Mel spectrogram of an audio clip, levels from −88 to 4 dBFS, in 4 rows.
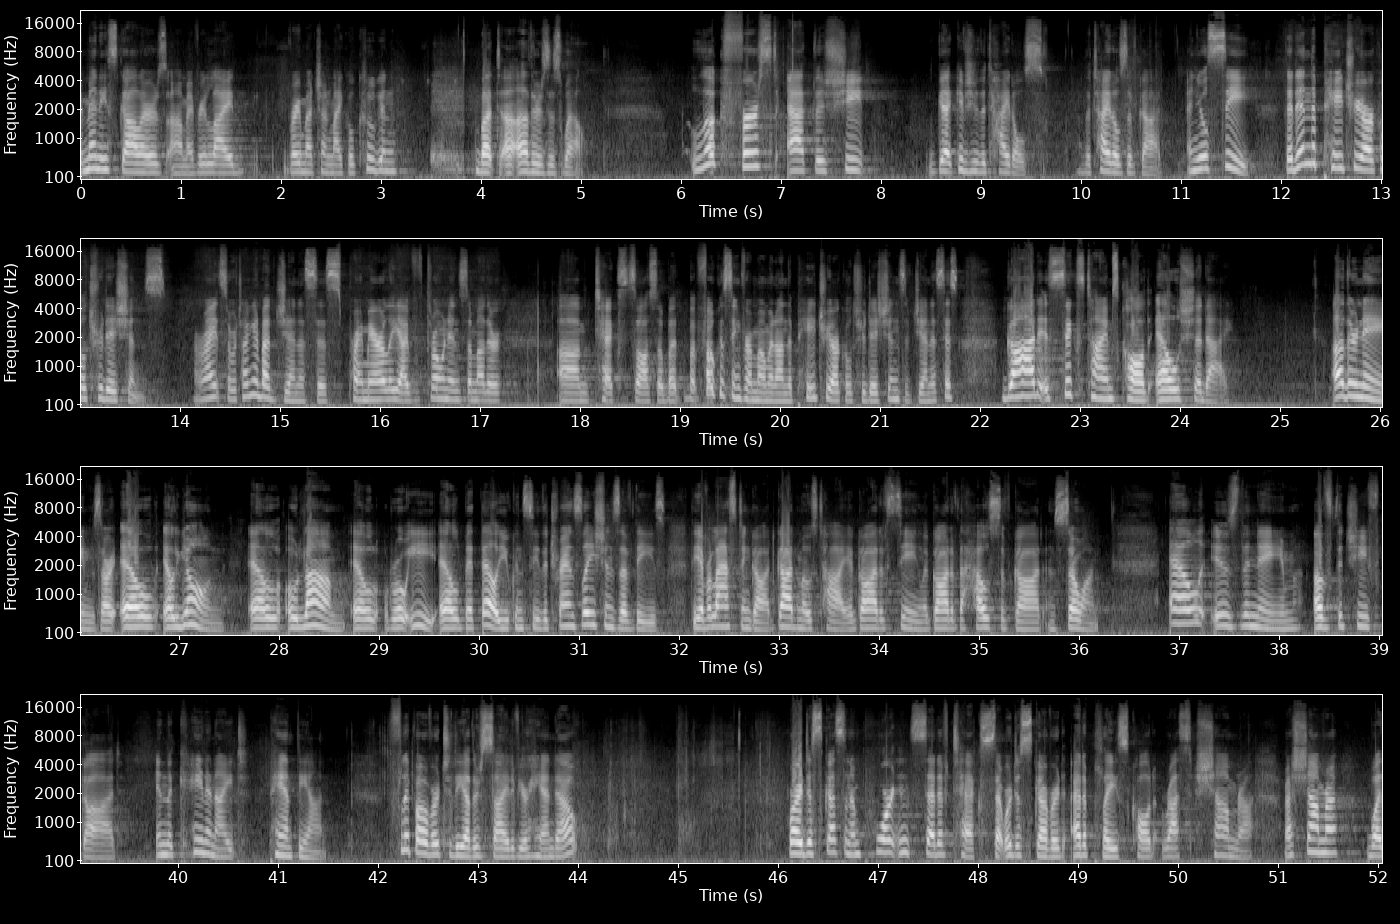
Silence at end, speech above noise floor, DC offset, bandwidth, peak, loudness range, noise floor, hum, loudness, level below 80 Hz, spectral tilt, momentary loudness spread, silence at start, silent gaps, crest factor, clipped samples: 0 s; 32 dB; under 0.1%; 18 kHz; 0 dBFS; 7 LU; -48 dBFS; none; -17 LUFS; -46 dBFS; -3.5 dB/octave; 13 LU; 0 s; none; 16 dB; under 0.1%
